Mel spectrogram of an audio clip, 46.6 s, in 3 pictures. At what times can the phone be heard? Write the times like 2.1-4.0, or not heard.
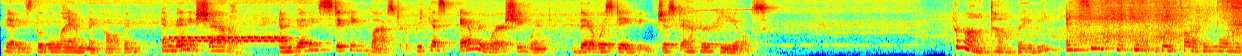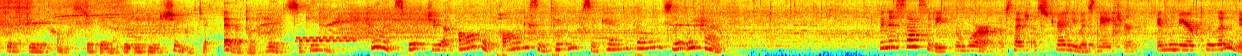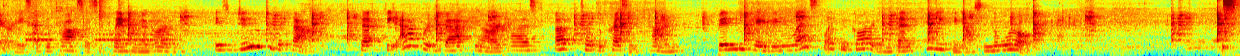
2.1-3.6, 19.2-20.1, 31.4-33.4.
